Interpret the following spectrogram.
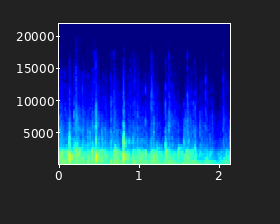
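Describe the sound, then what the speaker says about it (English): Moderate applause from students at a STEM internship wrap-up session, a scattered patter of clapping with a few sharper individual claps, fairly soft and steady for about two seconds. "a big round of applause from the students to the faculty"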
